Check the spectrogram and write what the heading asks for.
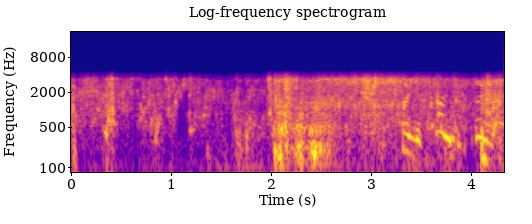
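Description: Water splashing as swimmers thrash about, growing louder about halfway through.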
